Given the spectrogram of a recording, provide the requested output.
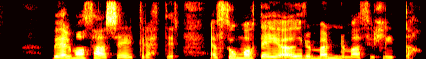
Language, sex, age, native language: Icelandic, female, 40-49, Icelandic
